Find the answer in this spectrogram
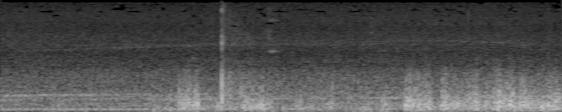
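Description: Wind buffeting an outdoor microphone in irregular gusts from about a second in, loudest near the end, over a steady low hum. There is one sharp click partway through.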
